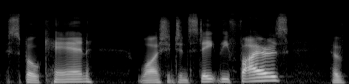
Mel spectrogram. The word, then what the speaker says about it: Spokane: It looks like Spokane, but is pronounced Spokane, Washington State.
